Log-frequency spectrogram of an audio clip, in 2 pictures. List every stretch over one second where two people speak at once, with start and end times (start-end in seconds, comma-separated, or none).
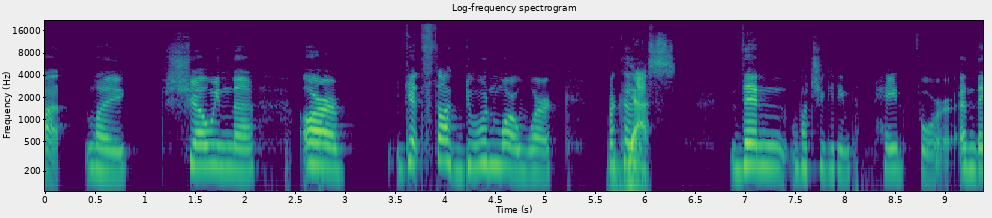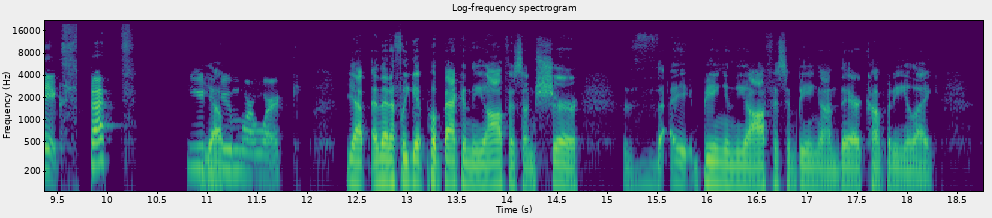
none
